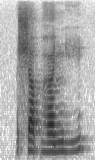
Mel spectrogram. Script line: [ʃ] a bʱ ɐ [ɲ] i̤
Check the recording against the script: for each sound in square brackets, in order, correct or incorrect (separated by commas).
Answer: correct, correct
